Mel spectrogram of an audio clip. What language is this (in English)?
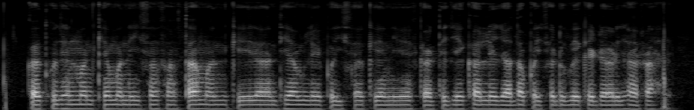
Chhattisgarhi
